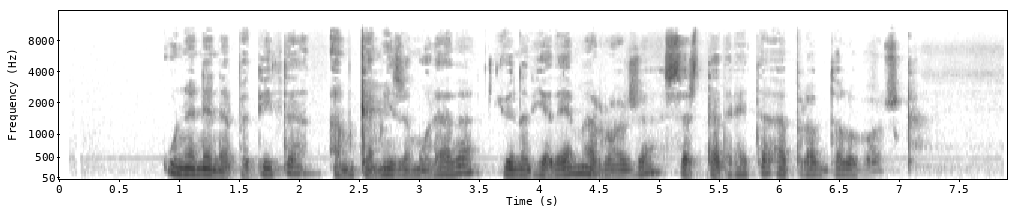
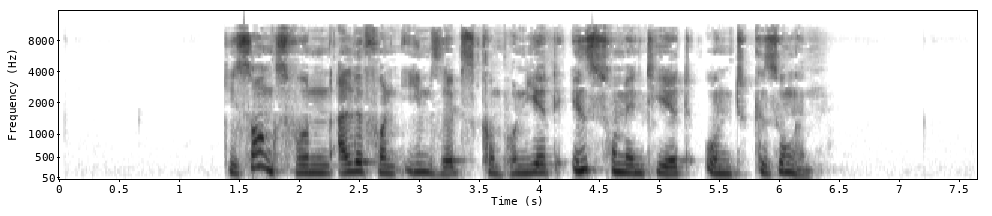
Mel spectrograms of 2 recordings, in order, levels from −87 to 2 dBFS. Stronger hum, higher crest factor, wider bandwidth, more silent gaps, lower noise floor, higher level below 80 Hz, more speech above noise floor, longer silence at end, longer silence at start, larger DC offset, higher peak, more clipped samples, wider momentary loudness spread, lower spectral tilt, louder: neither; first, 32 dB vs 20 dB; about the same, 11 kHz vs 11.5 kHz; neither; second, -69 dBFS vs -76 dBFS; second, -70 dBFS vs -60 dBFS; second, 38 dB vs 58 dB; second, 0.75 s vs 1.4 s; second, 0.85 s vs 1.4 s; neither; about the same, -2 dBFS vs 0 dBFS; neither; about the same, 9 LU vs 9 LU; about the same, -4.5 dB/octave vs -4 dB/octave; second, -31 LUFS vs -17 LUFS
